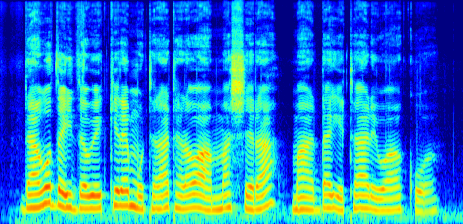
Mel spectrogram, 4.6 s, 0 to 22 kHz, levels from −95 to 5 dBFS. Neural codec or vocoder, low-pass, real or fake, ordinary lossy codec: vocoder, 44.1 kHz, 128 mel bands every 256 samples, BigVGAN v2; none; fake; none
